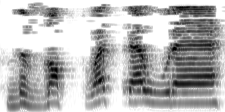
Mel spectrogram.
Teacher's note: كلمة التوراة دايما ورش يميل بالراء والالف شويه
